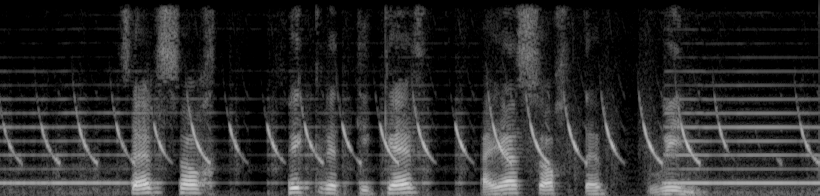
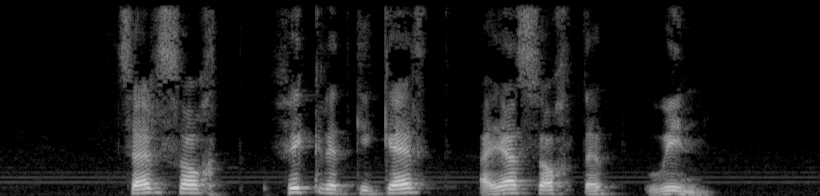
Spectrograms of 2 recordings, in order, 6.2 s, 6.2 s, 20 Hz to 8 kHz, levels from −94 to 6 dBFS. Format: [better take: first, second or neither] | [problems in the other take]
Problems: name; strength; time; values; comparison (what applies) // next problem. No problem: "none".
second | noise reduction (neural mask model RNNoise)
